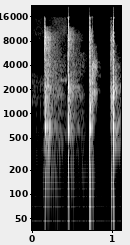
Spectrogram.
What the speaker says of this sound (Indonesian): kasih aplaus buat kelompok yang kedua ini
